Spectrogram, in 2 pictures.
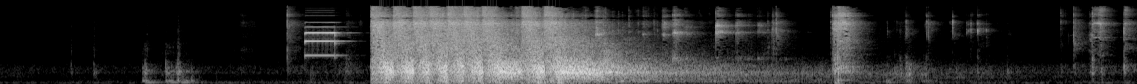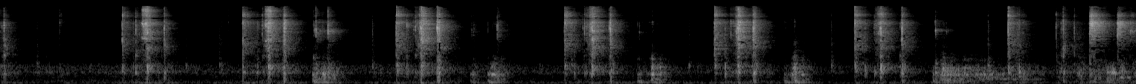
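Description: A shot timer beeps once. A Benelli M4 12-gauge semi-automatic shotgun then fires a rapid string of shots that run together into one loud, overloaded blast of about two and a half seconds, followed a couple of seconds later by one more sharp crack. After that come short sharp clicks about once a second as shells are pushed into the magazine tube for the reload.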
